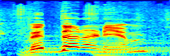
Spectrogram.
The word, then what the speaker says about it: Vedaranyam: Well, after driving for a long time in Tamil Nadu, on coastal Tamil Nadu, we have finally reached this place called Vedaranyam. Yes, I pronounced it right.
